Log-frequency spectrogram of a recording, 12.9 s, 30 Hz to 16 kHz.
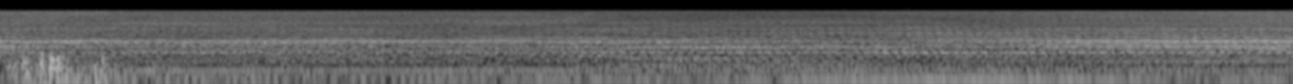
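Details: A 2006 Nissan Altima 2.5 S petrol engine idles with a steady, even knock of about three to four beats a second; the cause is unknown.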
